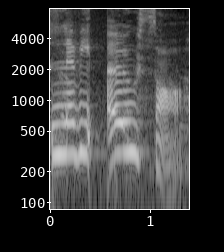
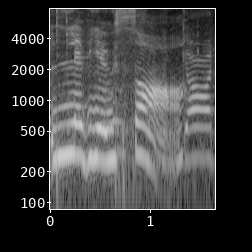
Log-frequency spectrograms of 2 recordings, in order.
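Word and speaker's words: Leviosa: you're saying it wrong it's Levi Oar not Levi Oar you do it then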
